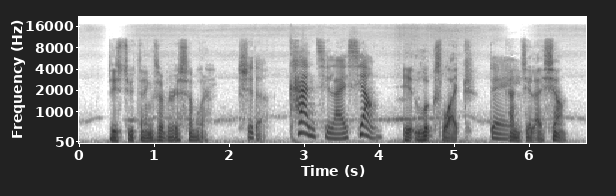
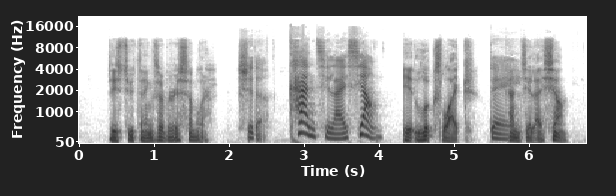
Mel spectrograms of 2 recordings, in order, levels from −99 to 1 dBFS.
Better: second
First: wind noise on the microphone; occasional gusts; 20 dB below the speech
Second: none

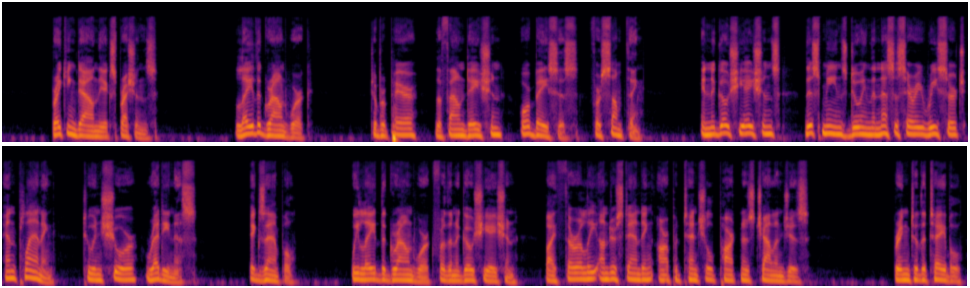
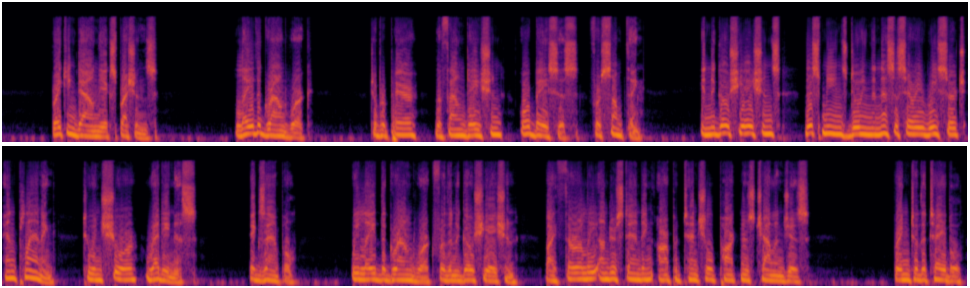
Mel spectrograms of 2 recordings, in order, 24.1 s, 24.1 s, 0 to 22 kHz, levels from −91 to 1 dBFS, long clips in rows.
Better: first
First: none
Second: distortion; heavy; 7 dB below the speech

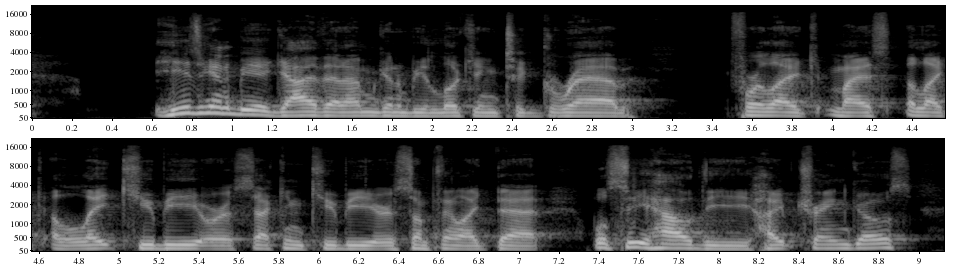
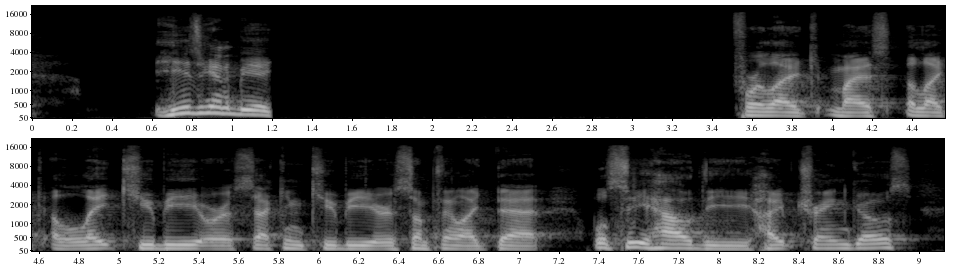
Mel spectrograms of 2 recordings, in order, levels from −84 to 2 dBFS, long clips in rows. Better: first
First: none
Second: audio cutting out; at 1 s for 2.5 s

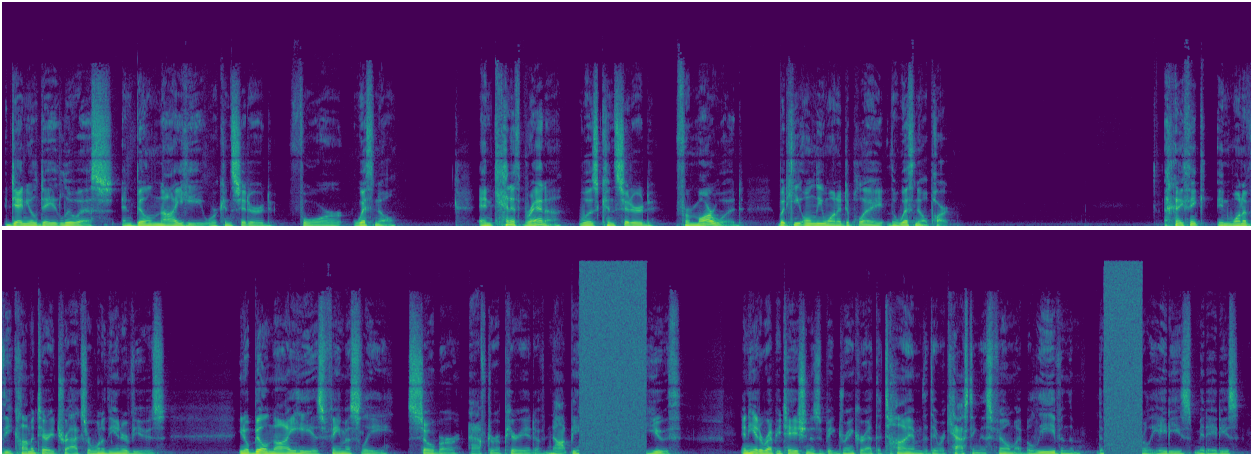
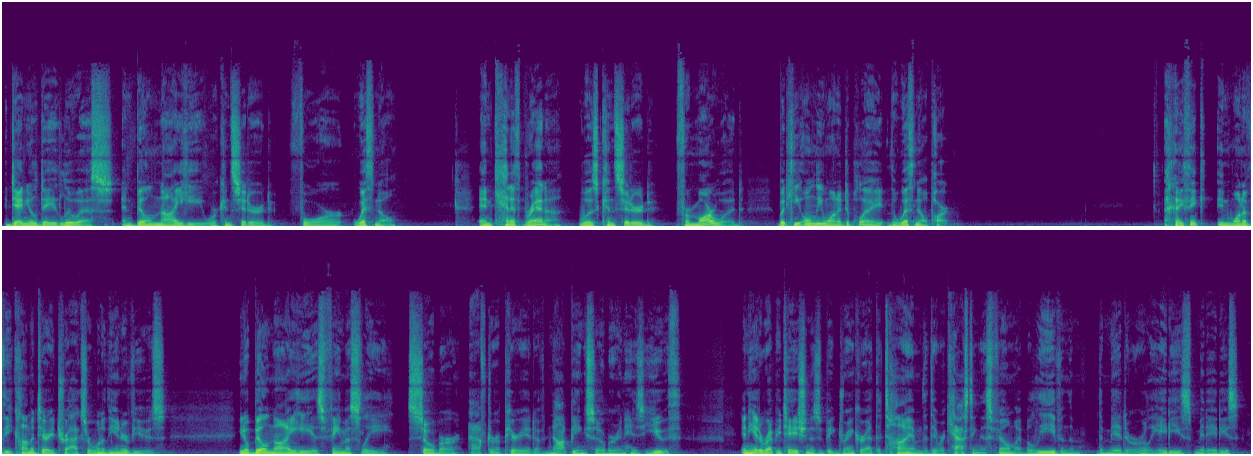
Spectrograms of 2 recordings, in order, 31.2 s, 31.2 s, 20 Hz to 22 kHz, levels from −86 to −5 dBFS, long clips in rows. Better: second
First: audio cutting out; filled with static; at 23 s for 1 s and at 29 s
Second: none

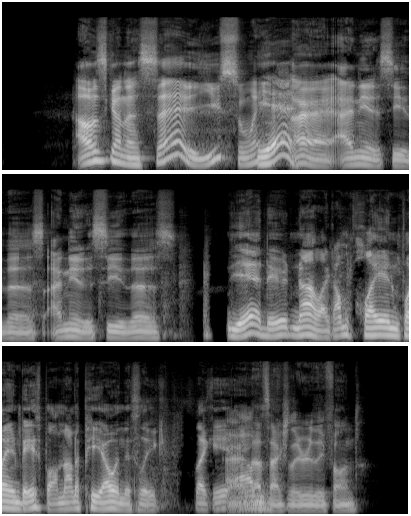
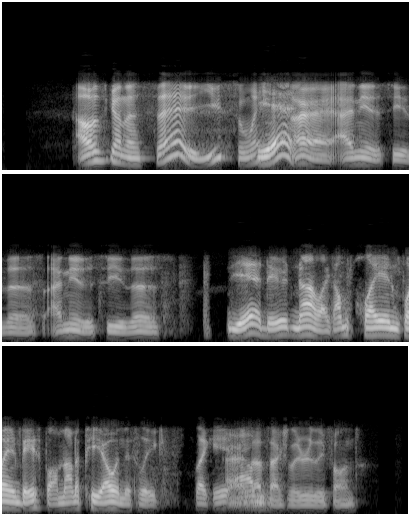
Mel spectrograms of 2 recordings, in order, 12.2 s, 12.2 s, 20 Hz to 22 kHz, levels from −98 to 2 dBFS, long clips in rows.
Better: first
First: none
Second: phone-call audio; nothing above 3.5 kHz

